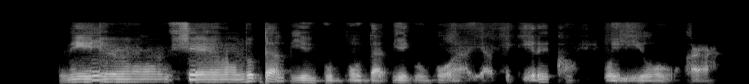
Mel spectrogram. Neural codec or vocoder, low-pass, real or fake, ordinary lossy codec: codec, 16 kHz in and 24 kHz out, 0.6 kbps, FireRedTTS-2 codec; 7.2 kHz; fake; none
